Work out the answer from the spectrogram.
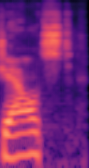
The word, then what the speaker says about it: jounce: This is your last line of defense against jounced that might hit, sorry, not jounced, jounce, hard word to pronounce, that might hit that unibody chassis.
